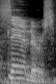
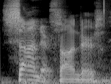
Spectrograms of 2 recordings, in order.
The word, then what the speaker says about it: Saunders: Not Sanders. Saunders. Saunders.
